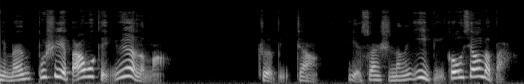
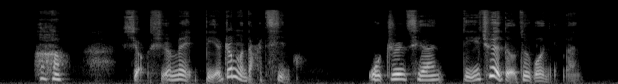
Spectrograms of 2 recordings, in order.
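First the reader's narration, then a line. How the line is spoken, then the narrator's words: Cold voice. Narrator (Chinese): 伍兹声音冰冷的说道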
